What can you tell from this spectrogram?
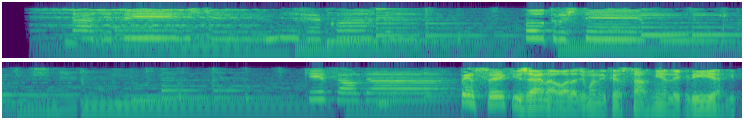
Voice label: MENSAGEM P SOGRO M, Telemensagens; masc; Telemensagens 2017

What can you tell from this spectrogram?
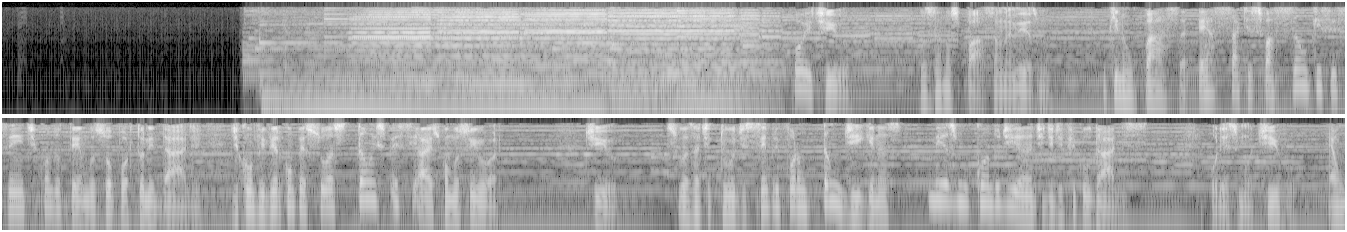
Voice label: Aniversário Tio Masculino; Aniversários; Aniv Familiar

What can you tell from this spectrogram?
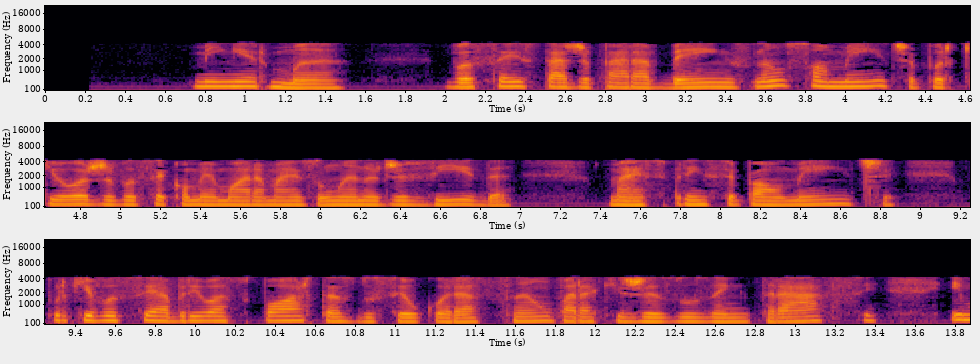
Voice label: Aniversário Evangélico Feminino, Telemensagens; Telemensagens 2017; Aniversarios

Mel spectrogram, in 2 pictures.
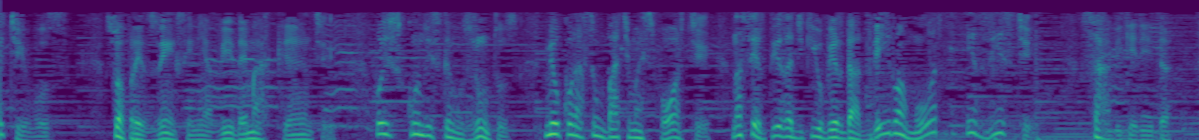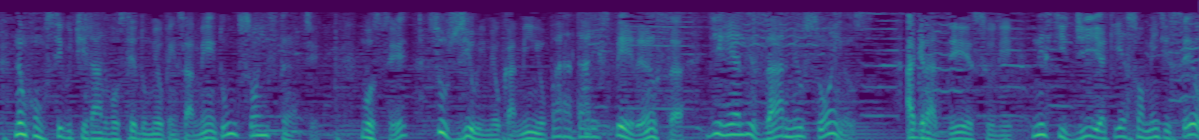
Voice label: ANIV. ROMANTICO M

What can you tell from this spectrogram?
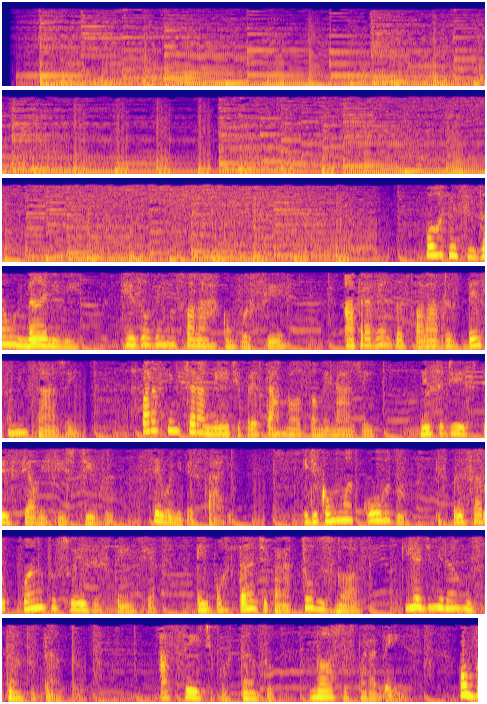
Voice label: NEUTRO PLURAL F; Aniversários; Aniversários diversos; fem

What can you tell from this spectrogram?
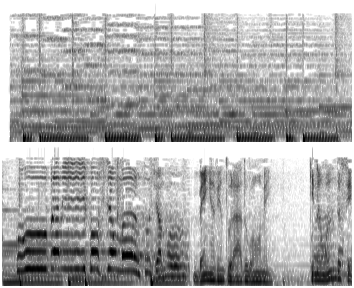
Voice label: Neutro Católico Masculino, Aniversários; Aniversários diversos

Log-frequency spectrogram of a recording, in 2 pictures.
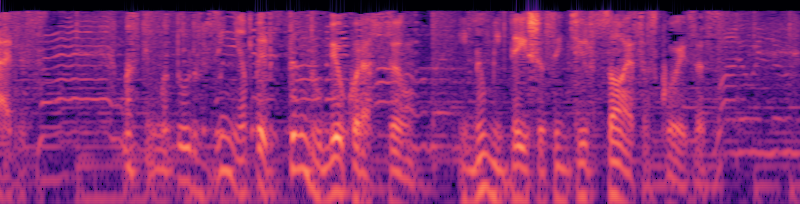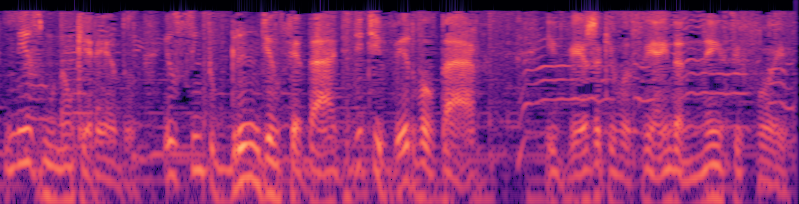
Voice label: Romantica Boa Viagem Masculino

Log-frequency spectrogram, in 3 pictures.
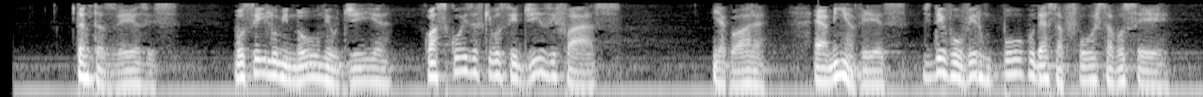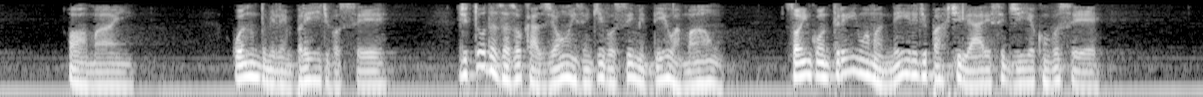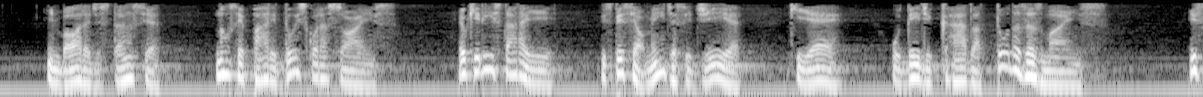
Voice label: DISTANTE (M), Dia das Maes, masc; Telemensagens 2017

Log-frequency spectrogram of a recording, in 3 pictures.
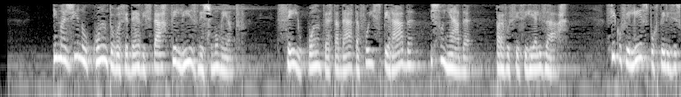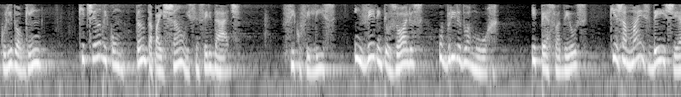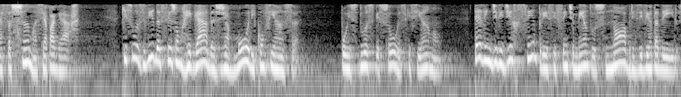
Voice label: Cumprimento Pelo Casamento Feminino; Casamentos; Telemensagens 2017

